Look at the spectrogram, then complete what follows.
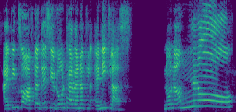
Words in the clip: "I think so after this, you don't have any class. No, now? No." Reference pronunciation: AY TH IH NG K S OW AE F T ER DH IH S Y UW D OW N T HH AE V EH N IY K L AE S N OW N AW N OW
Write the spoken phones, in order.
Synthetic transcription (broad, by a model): AY T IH NG K S OW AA F T ER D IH S Y UW D OW N T HH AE V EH N IY K L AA S N OW N AW N OW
